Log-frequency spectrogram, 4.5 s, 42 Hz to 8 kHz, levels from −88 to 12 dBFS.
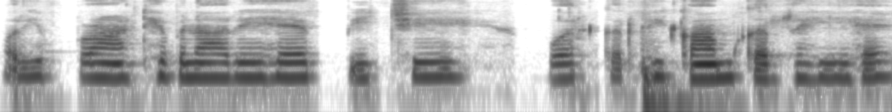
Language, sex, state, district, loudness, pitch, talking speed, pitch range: Hindi, male, Himachal Pradesh, Shimla, -18 LUFS, 210 Hz, 175 wpm, 205-215 Hz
